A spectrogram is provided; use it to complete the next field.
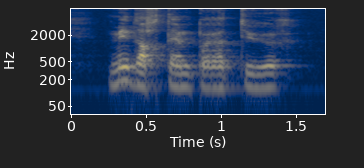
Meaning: afternoon temperature, noon temperature
- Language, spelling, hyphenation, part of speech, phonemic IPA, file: Dutch, middagtemperatuur, mid‧dag‧tem‧pe‧ra‧tuur, noun, /ˈmɪ.dɑx.tɛm.pə.raːˌtyːr/, Nl-middagtemperatuur.ogg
